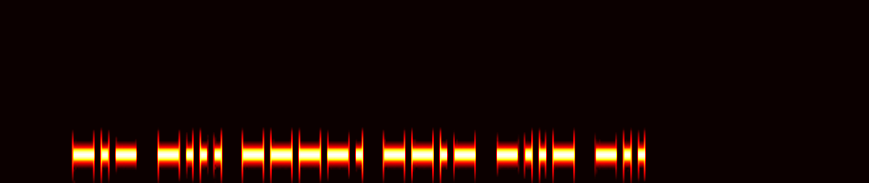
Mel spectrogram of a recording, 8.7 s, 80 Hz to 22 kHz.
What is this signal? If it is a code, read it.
Morse code, heard as a keyed tone, about 17 wpm, 700 Hz. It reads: KB9QXD
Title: USA Call Signs - 6 Characters - Repeated 3x - 17wpm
